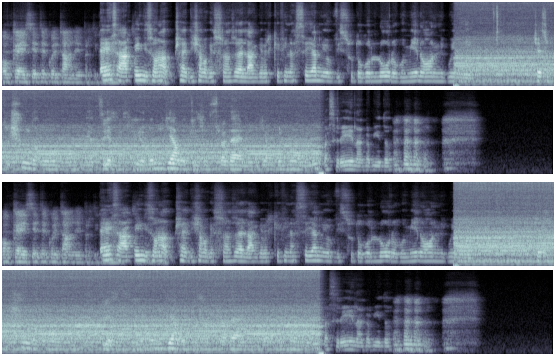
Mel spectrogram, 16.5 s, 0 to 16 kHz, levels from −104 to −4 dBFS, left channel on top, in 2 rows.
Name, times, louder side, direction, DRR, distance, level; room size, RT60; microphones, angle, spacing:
voice 1, 0.0-1.8 2.1-2.4 9.8-10.4 11.1-11.3 14.1-15.4, left 2 dB, 40° left, 3.0 m, -35 dB
voice 2, 1.5-7.1 7.4-14.1, left 4 dB, 55° left, 0.7 m, -28 dB
Motor vehicle (road) / Engine, 6.8-13.1, right 2 dB, 40° right, 0.9 m, -24 dB
8.0 x 5.0 x 2.5 m
head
